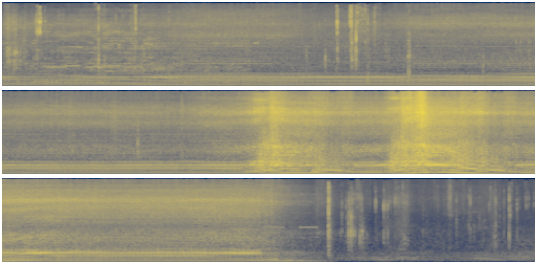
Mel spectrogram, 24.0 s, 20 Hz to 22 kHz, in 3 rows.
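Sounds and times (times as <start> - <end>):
clicks: 0.0 - 6.2
car engine idling and revving: 0.0 - 21.0.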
